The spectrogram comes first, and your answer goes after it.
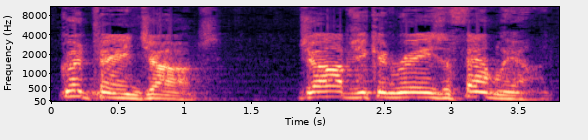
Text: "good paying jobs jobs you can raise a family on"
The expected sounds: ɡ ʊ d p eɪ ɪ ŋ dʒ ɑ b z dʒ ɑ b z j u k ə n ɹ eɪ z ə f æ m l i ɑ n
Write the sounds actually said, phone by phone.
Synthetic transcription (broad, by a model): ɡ ʊ d p eɪ ɪ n dʒ ɑ b z dʒ ɑ b z j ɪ k ə n ɹ eɪ z ə f æ m l i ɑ n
